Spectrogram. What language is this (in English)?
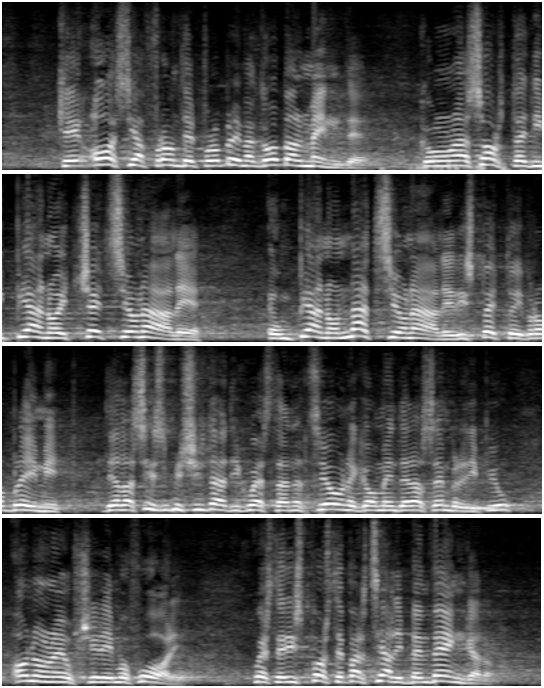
Italian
